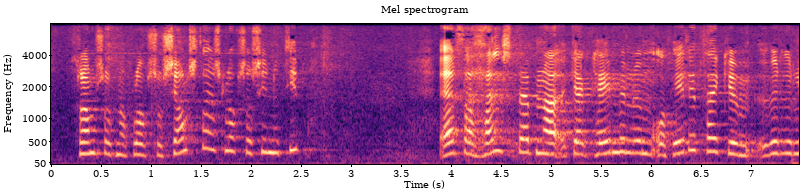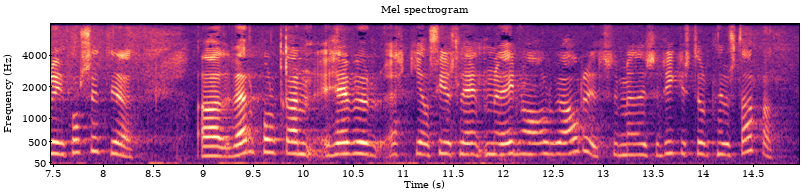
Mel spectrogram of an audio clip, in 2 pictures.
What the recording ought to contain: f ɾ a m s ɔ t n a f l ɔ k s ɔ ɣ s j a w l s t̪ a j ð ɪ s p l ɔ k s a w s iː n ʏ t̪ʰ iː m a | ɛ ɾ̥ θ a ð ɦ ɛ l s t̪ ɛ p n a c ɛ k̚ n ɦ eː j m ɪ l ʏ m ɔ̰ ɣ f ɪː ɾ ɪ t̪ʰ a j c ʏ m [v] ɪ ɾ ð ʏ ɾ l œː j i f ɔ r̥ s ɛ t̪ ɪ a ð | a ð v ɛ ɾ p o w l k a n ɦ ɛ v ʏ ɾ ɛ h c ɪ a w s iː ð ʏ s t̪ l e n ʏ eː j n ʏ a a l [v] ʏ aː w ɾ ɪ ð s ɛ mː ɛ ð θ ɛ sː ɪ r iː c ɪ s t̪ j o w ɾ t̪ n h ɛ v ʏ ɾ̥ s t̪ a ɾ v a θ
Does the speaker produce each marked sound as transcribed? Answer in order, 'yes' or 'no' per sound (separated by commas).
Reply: yes, yes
